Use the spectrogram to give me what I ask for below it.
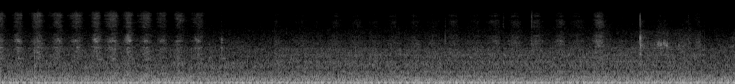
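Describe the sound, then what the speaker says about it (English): A hand file rasps a slot for the lip into a small handmade wooden mini crankbait body, a steady rhythmic back-and-forth scraping that stays close and fairly loud throughout. "Let's just get a file on that."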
